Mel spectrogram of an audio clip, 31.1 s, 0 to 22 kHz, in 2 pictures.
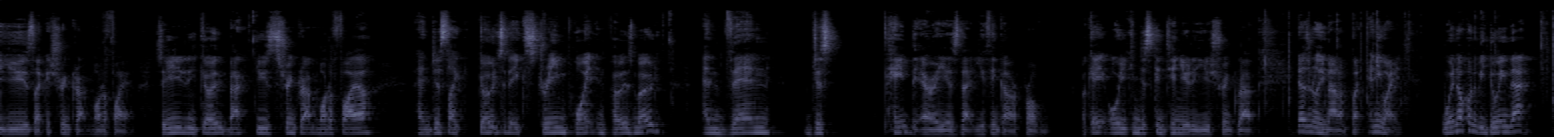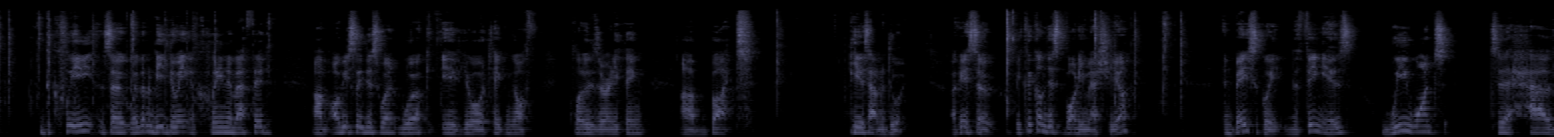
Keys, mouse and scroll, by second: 1.1-2.7 drag, 6.6 click, 12.7 middle click, 13.1 shift+middle click, 13.8 shift+middle click, 15.6 shift+middle drag, 16.0 middle drag, 16.5-16.8 shift+middle drag, 17.2 middle click, 17.7-18.0 shift+middle drag, 19.9-22.1 drag, 23.3 middle click, 25.6 click, 26.4 click, 26.9 shift+middle drag, 27.3-30.8 middle drag.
